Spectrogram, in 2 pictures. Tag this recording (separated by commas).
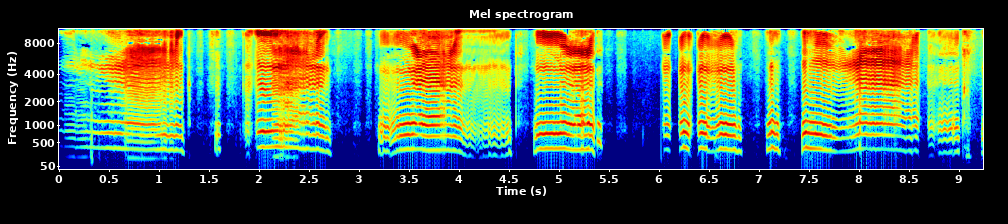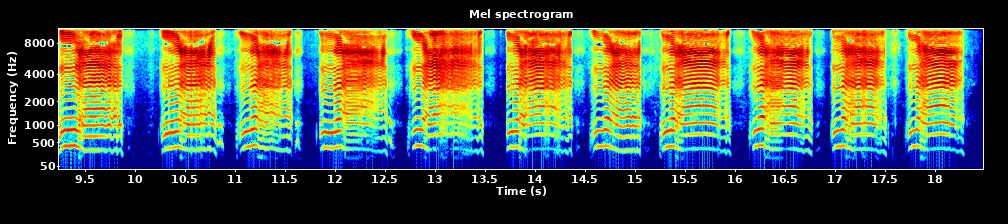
sobbing, Human voice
